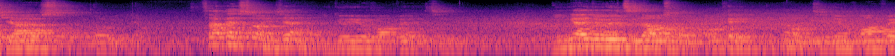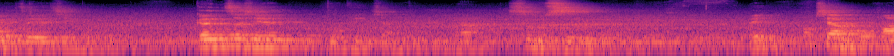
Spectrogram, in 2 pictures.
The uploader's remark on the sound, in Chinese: 錄音以及內容問題前面幾集還在試錄跟摸索，請大家多多見諒喔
